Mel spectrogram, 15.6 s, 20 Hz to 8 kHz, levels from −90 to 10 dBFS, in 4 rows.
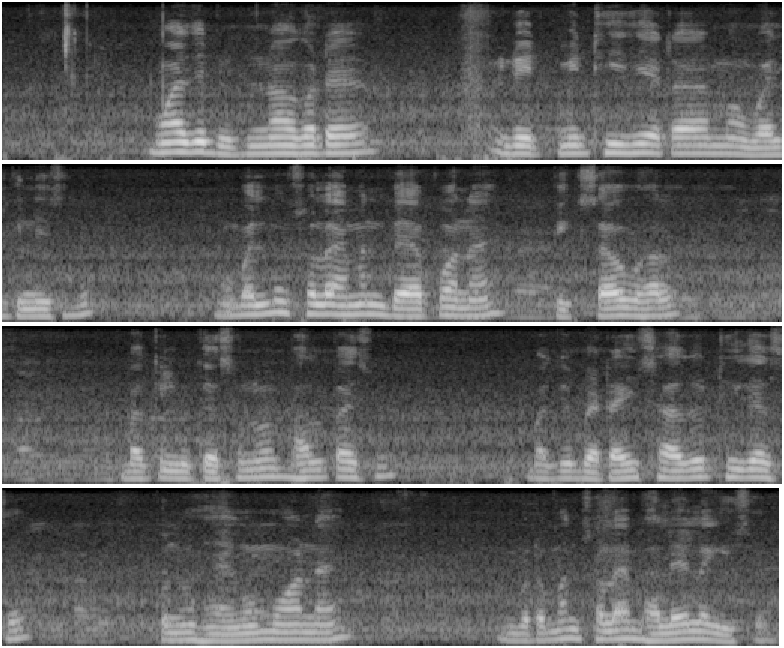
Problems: background conversations at intervals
